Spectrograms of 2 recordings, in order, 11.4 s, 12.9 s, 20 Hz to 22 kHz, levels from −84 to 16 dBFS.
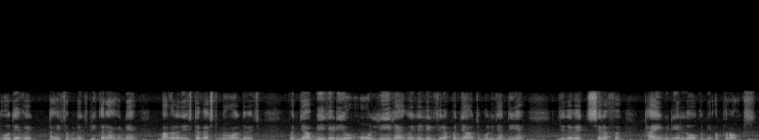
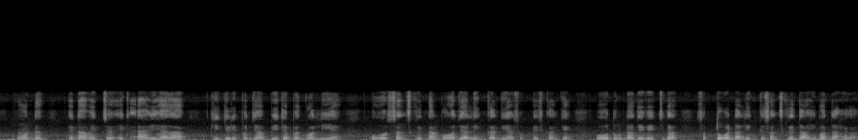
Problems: none marked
